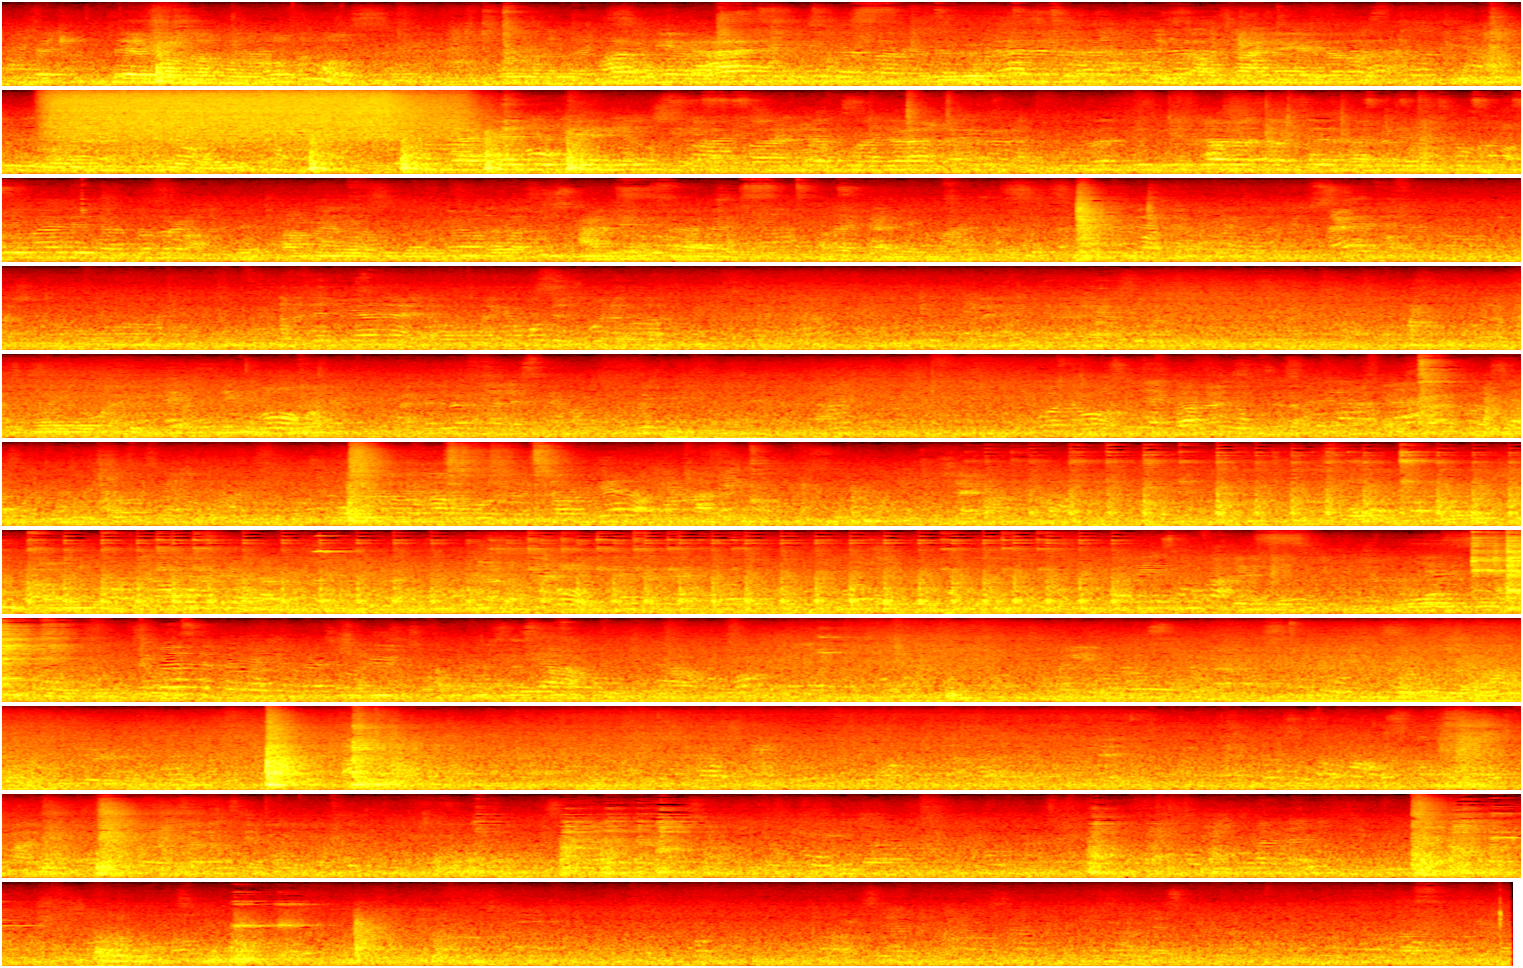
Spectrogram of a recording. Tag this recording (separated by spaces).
field int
